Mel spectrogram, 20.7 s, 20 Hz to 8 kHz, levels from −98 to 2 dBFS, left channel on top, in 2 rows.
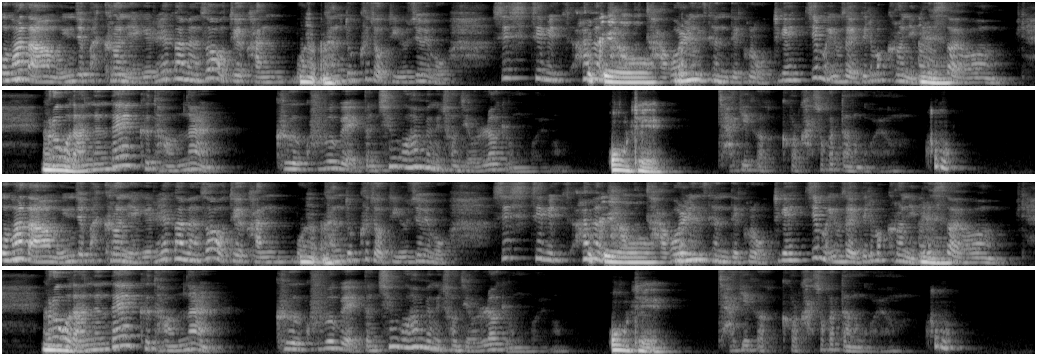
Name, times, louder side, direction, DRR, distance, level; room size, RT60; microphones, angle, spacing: voice 1, 0.0-12.4 13.1-15.6 17.5-19.3, right 1 dB, 5° left, 1.7 m, -34 dB
voice 2, 3.0-3.3 6.0-7.2 9.2-9.5 10.7-11.2 16.4-16.9 19.7-19.9, left 3 dB, 65° left, 0.5 m, -23 dB
7.1 x 2.8 x 5.8 m
head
